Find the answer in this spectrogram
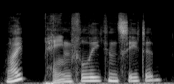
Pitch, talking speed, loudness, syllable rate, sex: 155 Hz, 140 wpm, -19 LUFS, 5.9 syllables/s, male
